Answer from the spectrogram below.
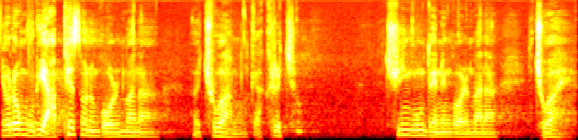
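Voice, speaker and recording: In a church sanctuary, a middle-aged male pastor delivers a sermon, posing rhetorical questions to the congregation. His voice is lowish and his pace brisk, with the long reverb of a church hall around him.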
